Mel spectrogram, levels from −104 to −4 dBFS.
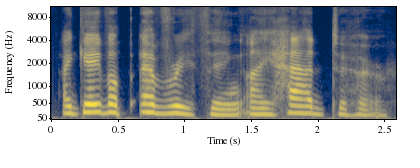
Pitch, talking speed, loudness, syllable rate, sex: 185 Hz, 185 wpm, -18 LUFS, 4.7 syllables/s, female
